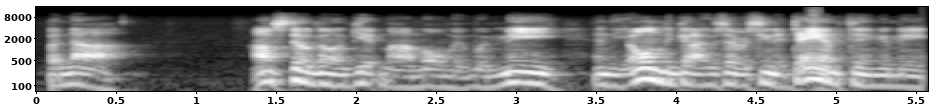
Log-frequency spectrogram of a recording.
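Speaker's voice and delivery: deliberately rough, bad wrestler promo voice. Retelling a wrestling segment, doing a bad Booker T impersonation. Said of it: "That was a pretty bad Booker T impersonation".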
